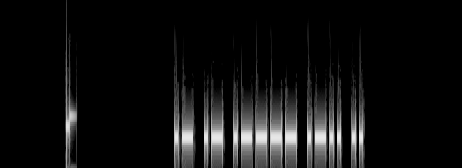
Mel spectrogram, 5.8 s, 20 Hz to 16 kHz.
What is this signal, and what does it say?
Morse code, heard as a keyed tone, about 25 wpm, 700 Hz. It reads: AA1LI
